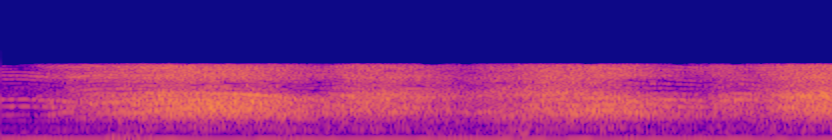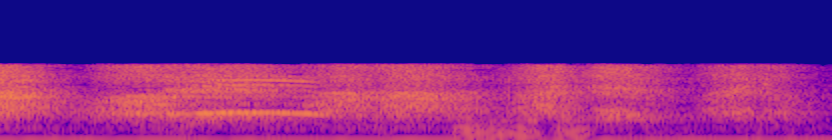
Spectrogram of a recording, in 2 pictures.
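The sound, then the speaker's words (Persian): A large crowd chants a salawat together in unison, a loud sustained murmur of many voices swelling and falling in several waves over about ten seconds. “حالا اگه میخواد از ولایت خاصه هم براتون بگم، یه صلوات بفرست.”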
